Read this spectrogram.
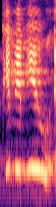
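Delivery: high toy-gun pew pew; gun sound effects. Retold or imitated. Imitating gunfire in an engagement.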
